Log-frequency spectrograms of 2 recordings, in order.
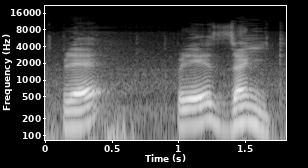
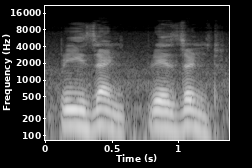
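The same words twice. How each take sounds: First: "present" with the first syllable "pray" hit; "present" with the weight on "pray"; stress on PRE. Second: "present" with "pray" pushed a little; "present" with the weight on "pray"; stress on PRE. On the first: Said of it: "Nasib syllable पर जोर दिए". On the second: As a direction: repeat "present", first syllable firm. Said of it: "pre पे आपने थोड़ा इस पे आवाज़ को थोड़ा जोर दें". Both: Shown as a demonstration.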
